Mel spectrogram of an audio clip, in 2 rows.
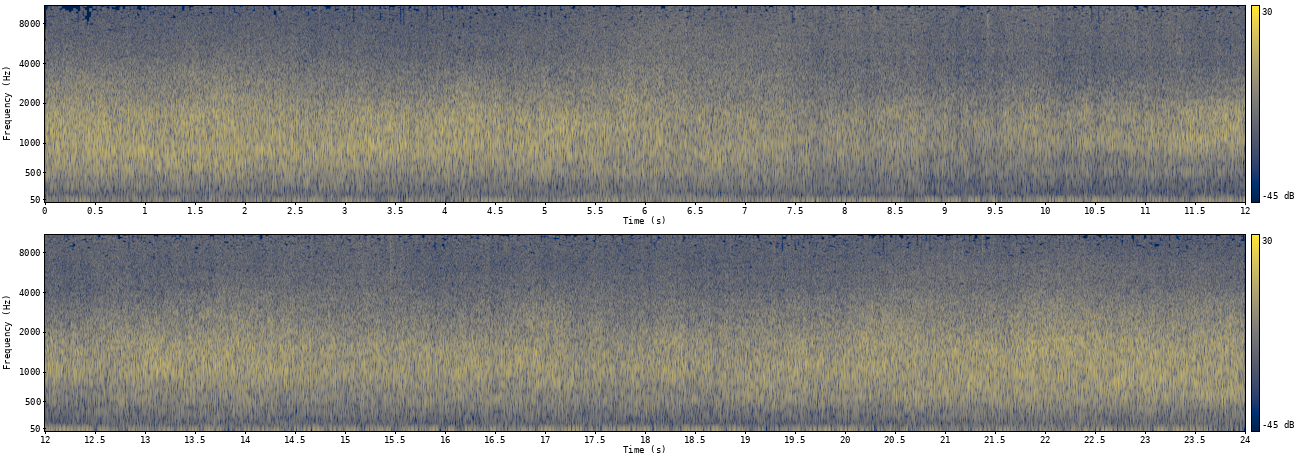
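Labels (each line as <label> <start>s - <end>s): Many cars are driving fast on a street. 0.0s - 24.0s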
